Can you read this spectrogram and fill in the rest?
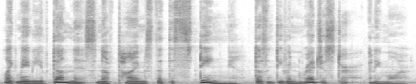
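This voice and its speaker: Hushed, low-voiced wolf girl bartender, acted by a woman. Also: heavily acted. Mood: soft, knowing. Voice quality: breathy, mostly whispered or half-whispered. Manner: slow, hushed, teasing, with long pauses. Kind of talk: ASMR roleplay, intimate scripted monologue. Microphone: close ASMR microphone.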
